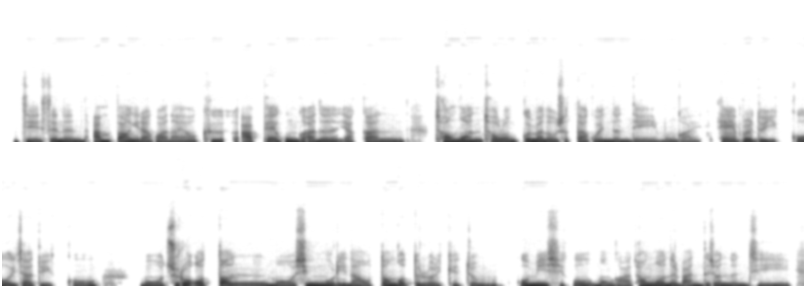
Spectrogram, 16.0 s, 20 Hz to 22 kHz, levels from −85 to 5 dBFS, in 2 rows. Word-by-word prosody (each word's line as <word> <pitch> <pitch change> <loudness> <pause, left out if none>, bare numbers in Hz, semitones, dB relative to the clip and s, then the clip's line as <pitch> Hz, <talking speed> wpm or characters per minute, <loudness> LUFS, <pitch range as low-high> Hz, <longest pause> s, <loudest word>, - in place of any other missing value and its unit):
이제 185 -4 -4
쓰는 215 +3 +1
안방이라고 220 -4 +1
하나요, 170 +7 -5
그 210 -2 -2 0.2
앞의 305 +11 -1
공간은 220 -1 0
약간 185 +1 -3 0.3
정원처럼 250 +3 +3
꾸며 255 +1 +4
놓으셨다고 200 -4 -3
했는데 180 -4 -1
뭔가 170 -1 -7
이렇게 175 +1 -13
테이블도 265 -6 0
있고 255 +6 -2
의자도 200 -3 -3
있고 170 - -6 0.4
뭐 185 -3 -2
주로 245 +6 +4
어떤 335 - +2
뭐 195 -2 -2
식물이나 255 -5 +4
어떤 265 +11 +2
것들로 215 -8 0
이렇게 185 +2 -8
좀 180 +5 -5 0.2
꾸미시고 265 0 +3
뭔가 185 -7 -3
정원을 225 +3 +3
만드셨는지 190 -2 -2
205 Hz, 310 characters per minute, -22 LUFS, 185-250 Hz, 0.4 s, 꾸며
